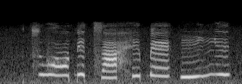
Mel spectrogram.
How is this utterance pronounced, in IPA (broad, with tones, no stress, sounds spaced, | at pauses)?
t͡s u˦ ɣ ɔ˦ ɗ ɪ˦ t͡s a˨ h ɪ˦ ɓ ɛ˦ | ĩ˨˦ ɲ ɪ˦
